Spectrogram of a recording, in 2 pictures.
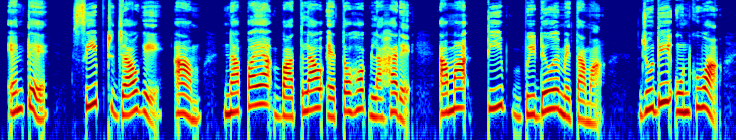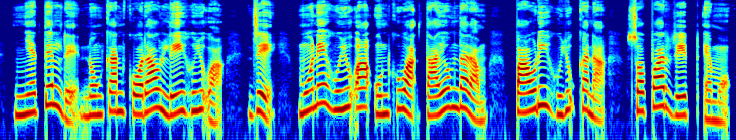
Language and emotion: Santali, neutral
